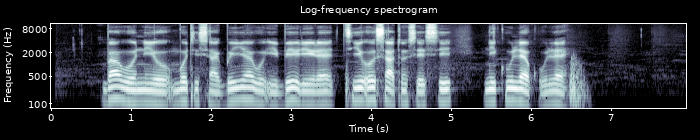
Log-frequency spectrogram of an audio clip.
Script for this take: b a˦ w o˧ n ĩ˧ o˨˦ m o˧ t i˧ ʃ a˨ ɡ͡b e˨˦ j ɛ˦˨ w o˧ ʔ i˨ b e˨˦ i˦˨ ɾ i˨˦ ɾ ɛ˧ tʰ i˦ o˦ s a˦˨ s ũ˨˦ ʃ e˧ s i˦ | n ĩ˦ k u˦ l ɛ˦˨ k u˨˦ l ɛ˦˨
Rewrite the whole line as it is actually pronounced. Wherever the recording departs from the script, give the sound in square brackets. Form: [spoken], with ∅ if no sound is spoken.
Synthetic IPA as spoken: b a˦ w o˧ n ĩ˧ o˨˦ m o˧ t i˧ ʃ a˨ ɡ͡b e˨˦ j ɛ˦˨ w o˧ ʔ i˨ b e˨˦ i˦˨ ɾ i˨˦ ɾ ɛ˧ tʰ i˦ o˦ s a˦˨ [t] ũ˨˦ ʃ e˧ s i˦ | n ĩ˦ k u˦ l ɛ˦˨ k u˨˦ l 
